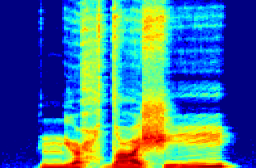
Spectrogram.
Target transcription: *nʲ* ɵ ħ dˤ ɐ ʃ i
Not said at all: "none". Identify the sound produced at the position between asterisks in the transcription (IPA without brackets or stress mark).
nʲ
